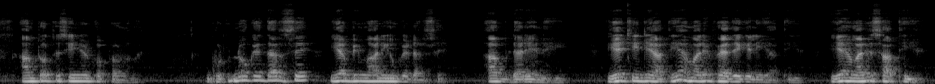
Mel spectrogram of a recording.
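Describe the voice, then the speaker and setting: Lively in intonation and fairly high for a man, his voice carries vocal fry at a moderate pace. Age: 80s+. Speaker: naturopath. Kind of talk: health advice talk. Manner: informal, conversational.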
